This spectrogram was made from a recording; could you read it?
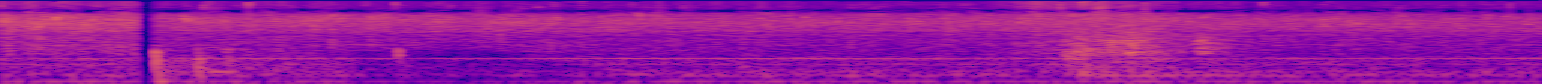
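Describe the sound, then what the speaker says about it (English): Steady crackling sizzle of cheese-filled pizza balls frying in a hot pan, continuous and close, with a brief sharp click near the start. "You can hear the sizzle."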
